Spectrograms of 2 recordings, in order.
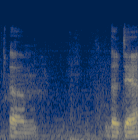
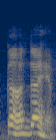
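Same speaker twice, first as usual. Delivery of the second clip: much higher, louder god damn; squeaky god damn; 9 semitones higher, 8 dB louder than usual. Real, not acted. Reacting to the noble, high and loud shock. Repeated exclamations, varied.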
